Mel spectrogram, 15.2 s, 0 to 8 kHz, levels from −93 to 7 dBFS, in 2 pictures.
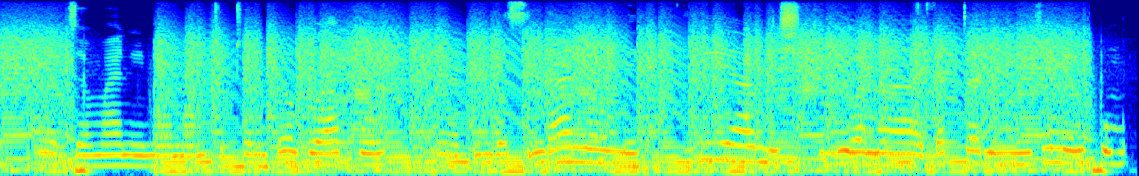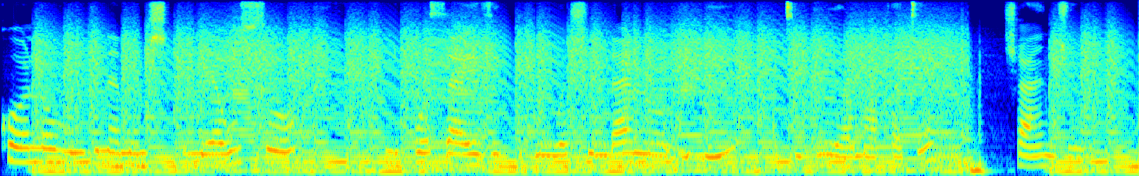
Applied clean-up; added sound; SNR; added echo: none; Electric guitar; 0 dB; none.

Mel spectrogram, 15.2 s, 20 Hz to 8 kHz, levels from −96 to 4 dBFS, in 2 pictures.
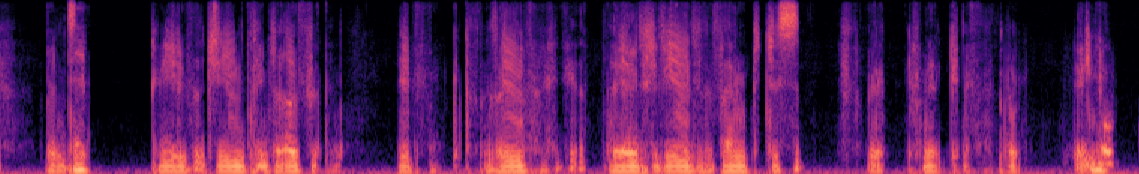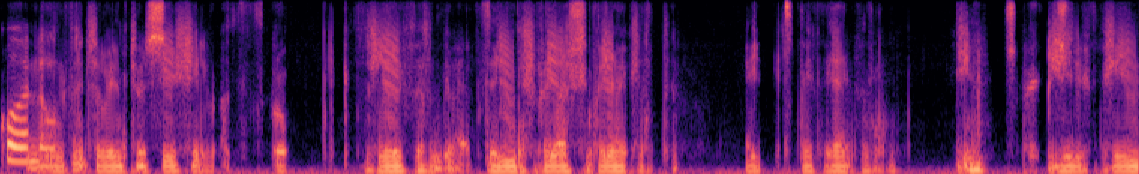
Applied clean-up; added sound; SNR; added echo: neural diffusion model UNIVERSE++.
